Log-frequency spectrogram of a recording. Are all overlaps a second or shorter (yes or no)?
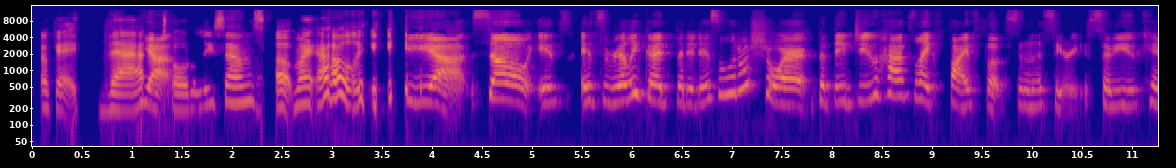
yes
